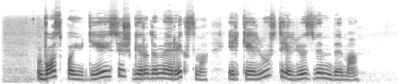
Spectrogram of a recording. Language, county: Lithuanian, Klaipėda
